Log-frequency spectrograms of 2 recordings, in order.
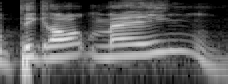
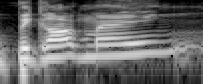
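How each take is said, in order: First: Higher, slow and drawn out; slow imitation of neighbor. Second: Imitating neighbor. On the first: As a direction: stretch it lazily in the neighbor's voice. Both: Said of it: "He go".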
